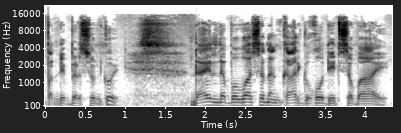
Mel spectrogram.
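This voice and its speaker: A man's voice: on the low side, moderate pace, sharp tone, a little hiss or hum. An actor playing a brutal, greedy stepfather, mocking and bullying, with a Filipino accent in radio drama style. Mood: scheming.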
